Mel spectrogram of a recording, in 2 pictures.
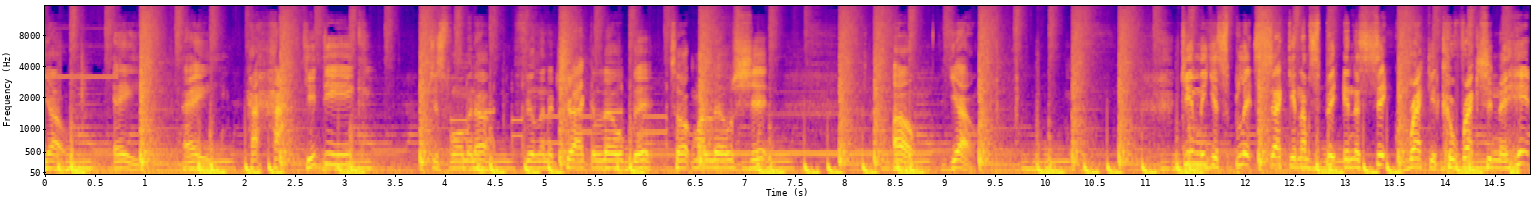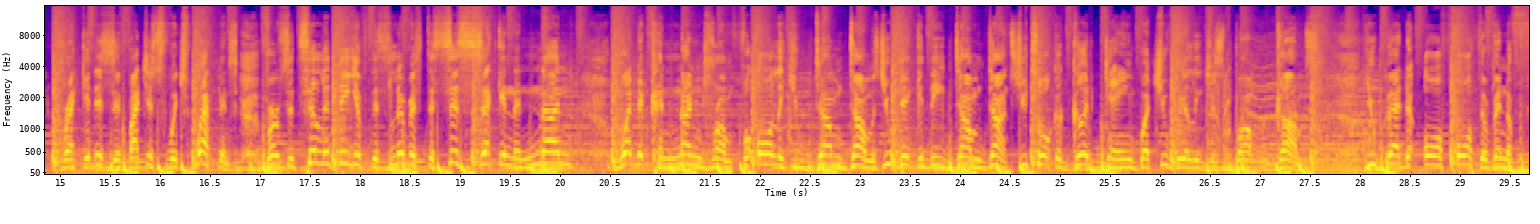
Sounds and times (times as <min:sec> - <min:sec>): Music: 0:00.0 - 0:29.6.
